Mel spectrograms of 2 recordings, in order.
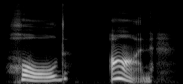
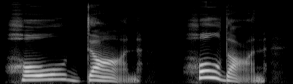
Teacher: if you connect them, the D moves over to the O.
